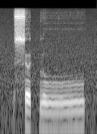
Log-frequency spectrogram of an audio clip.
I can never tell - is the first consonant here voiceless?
yes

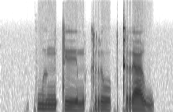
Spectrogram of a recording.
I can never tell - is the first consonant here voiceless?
yes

